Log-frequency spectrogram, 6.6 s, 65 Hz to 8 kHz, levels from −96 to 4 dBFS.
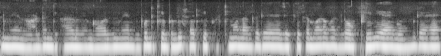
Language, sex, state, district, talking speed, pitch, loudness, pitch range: Marwari, female, Rajasthan, Nagaur, 215 wpm, 150 Hz, -14 LUFS, 145-150 Hz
